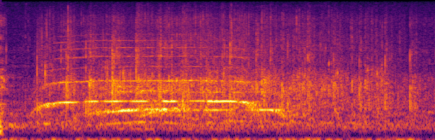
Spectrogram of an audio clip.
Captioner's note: audience cheering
